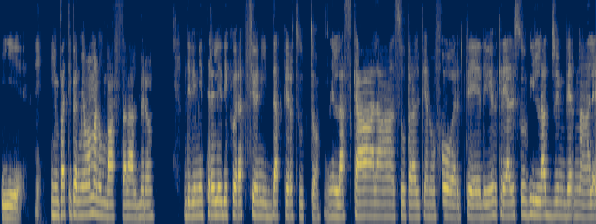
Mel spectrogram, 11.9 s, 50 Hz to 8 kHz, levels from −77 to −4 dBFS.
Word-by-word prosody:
Sì, 155 -1 +2 0.3
sì, - - -14 0.2
infatti 190 +2 +1
per 195 -2 +4
mia 185 0 +1
mamma 200 +2 +3
non 185 -2 -1
basta 165 -1 +2
l'albero. 165 +1 -1 0.6
Devi 180 0 -1
mettere 180 +1 +1
le 185 0 +4
decorazioni 180 -1 0
dappertutto, 170 -2 -2
nella 165 -1 +1
scala, 170 0 +2
sopra 170 0 -2
il 165 0 -3
pianoforte, 165 -1 -1
deve 170 +3 -1
creare 175 -1 0
il 180 - -5
suo 190 +2 -5
villaggio 180 -2 0
invernale. 175 -2 -2
175 Hz, 125 wpm, -22 LUFS, 165-180 Hz, 0.6 s, per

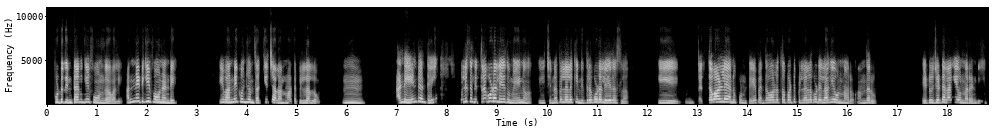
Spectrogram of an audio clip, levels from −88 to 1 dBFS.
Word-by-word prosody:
Food 290 0 +3
తింటానికి 285 +2 +3
phone 250 -3 0
గావాలి, 185 -3 -2 0.2
అన్నిటికీ 370 +3 +3
ఫోన్ 285 -2 +3
అండి. 230 -2 +2 1.0
ఇవన్నీ 285 +3 +4
కొంచెం 295 -2 +2
తగ్గిచ్చాలన్నమాట 225 -5 -1
పిల్లల్లో. 220 -3 -1 0.6
హ్మ్. 240 -2 -1 0.8
అండ్ 285 +1 +4
ఏంటంటే, 305 -6 +1 0.6
వీళ్ళకి 365 +4 +1
నిద్ర 340 +4 -1
కూడా 385 0 +6
లేదు 320 -3 +2
మెయిన్. 255 0 0 0.3
ఈ - - -6
చిన్న 225 +3 -4
పిల్లలకి 285 0 +2
నిద్ర 245 +5 -1
కూడా 290 -1 +4
లేదు 250 +1 +3
అసల. 195 -5 -10 0.8
ఈ - - +2 0.7
పెద్దవాళ్ళే 315 +9 +5
అనుకుంటే, 245 -7 -6
పెద్దవాళ్ళతో 275 +4 -3
పాటు 280 +3 -4
పిల్లలు 270 +2 -2
కూడా 280 -2 0
ఇలాగే 275 +3 +1
ఉన్నారు, 215 -7 -5 0.2
అందరూ. 220 -3 -3 1.0
ఎ - - +2
టు - - +1
జడ్ 265 +2 +2
అలాగే 275 +1 0
ఉన్నారండి. 205 -5 -5
270 Hz, 130 wpm, -22 LUFS, 230-290 Hz, 1.0 s, కూడా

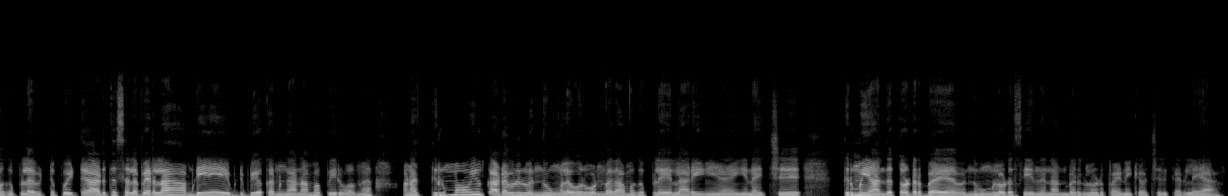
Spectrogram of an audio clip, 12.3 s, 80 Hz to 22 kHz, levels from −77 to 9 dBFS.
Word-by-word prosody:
வகுப்புல 185 -1 -1
விட்டு 190 +8 -7
போய்ட்டு, 215 0 +1
அடுத்து 230 +4 0
சில 225 -4 +3
பேர்லாம் 245 +3 +5
அப்டியே, 235 +3 +3 0.2
எப்டி 205 -1 -5
எப்டியோ 240 +6 +3
கண்காணாம 205 +3 -1
போயிருவாங்க. 200 -1 -1 0.4
ஆனா, 225 - +2 0.2
திரும்பயும் 265 +4 +1
கடவுள் 230 +4 +4
வந்து 220 +1 -2
உங்கள 195 -3 +2
ஒரு 175 - 0
9ஆம் 190 +2 -1
வகுப்புல 175 -1 -2
எல்லாரையும் 175 +2 -2 0.3
இ - - -2
இணைச்சு, 175 0 -2 0.6
திரும்பயும் 235 -3 +5
அந்த 180 -2 +1
தொடர்ப 190 +1 +2
எ - - 0
வந்து 190 +3 -3
உங்களோட 175 0 0
சேர்ந்து 180 0 -2
நண்பர்களோடு 170 0 -3
பயணிக்க 160 -1 -4
வச்சுருக்காரு, 145 -1 -8
இல்லையா? 145 -2 -2
195 Hz, 160 wpm, -22 LUFS, 175-225 Hz, 0.6 s, பேர்லாம்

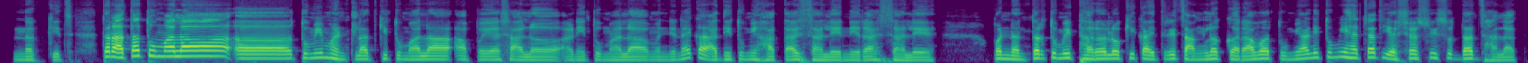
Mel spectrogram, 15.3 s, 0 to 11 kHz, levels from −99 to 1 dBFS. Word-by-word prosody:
नक्कीच. 120 -2 -11 0.3
तर 245 0 +6
आता 235 +5 +9
तुम्हाला 255 -1 +7 0.4
अ, 175 -2 +3
तुम्ही 195 +1 -3
म्हटलात 145 - -3
की 160 - -8
तुम्हाला 140 -1 -3 0.3
अपयश 130 -1 -8
आलं 120 -1 -5
आणि 120 0 -10
तुम्हाला 120 -1 -6
म्हणजे 120 0 -12
नाही 170 +8 -5
का - - +1
आधी 130 +2 -5
तुम्ही 135 -1 -8
हताश 125 +1 -6
झाले, 120 -2 -5
निराश 120 +2 -8
झाले. 110 -2 -6 0.7
पण 165 -1 +1
नंतर 145 +4 +1
तुम्ही 195 -1 -1
ठरवलं 160 +2 +1
की 185 - -7
काहीतरी 155 0 -2
चांगलं 135 +4 -1
करावं 145 +3 0
तुम्ही 145 +1 -8
आणि 185 +5 -1
तुम्ही 225 0 -3
ह्याच्यात 210 +1 +1
यशस्वीसुद्धा 175 +1 -2
झालात. 110 -1 -9
140 Hz, 140 wpm, -22 LUFS, 120-175 Hz, 0.7 s, आता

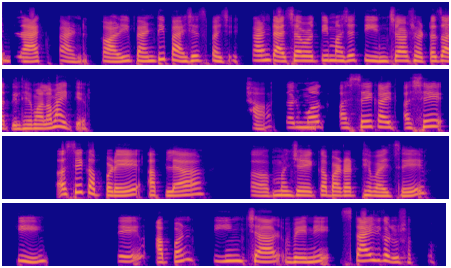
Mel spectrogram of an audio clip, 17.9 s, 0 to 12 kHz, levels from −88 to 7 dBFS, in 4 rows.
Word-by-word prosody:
Black 220 -3 0
pant 210 -3 -4 0.2
काळी 215 0 +2
pant 240 +2 +2
ही - - +5
पाहिजेच 250 -2 +2
पाहिजे, 230 -1 -3 0.2
कारण 265 +1 +3
त्याच्यावरती 245 +2 +3
माझे 250 +2 +2
3-4 245 0 +2
शर्ट 230 -2 0
जातील, 205 -5 +1
हे 210 - +2
मला 215 +1 +2
माहिती 305 -4 +1
आहे. - - -9 1.6
हां. - - -5 0.2
तर 260 0 -5
मग 275 +1 +1 0.2
असे 295 +4 -1
काही 280 -2 +1
असे 300 +6 0 0.7
असे 385 +7 +3
कपडे 220 -4 +3 0.2
आपल्या 210 +3 +1 0.6
अ, 200 -3 -4
म्हणजे 220 -1 +2
कपाटात 215 -2 +2
ठेवायचे, 200 0 0 0.4
की 275 -2 0 0.7
ते 265 -1 0 0.2
आपण 260 +10 0
3-4 280 -4 0
वेने 235 +3 +1 0.2
स्टाइल 310 +1 +3
करू 255 -6 +2
शकतो. 215 -3 -16
240 Hz, 130 wpm, -23 LUFS, 220-270 Hz, 1.6 s, ही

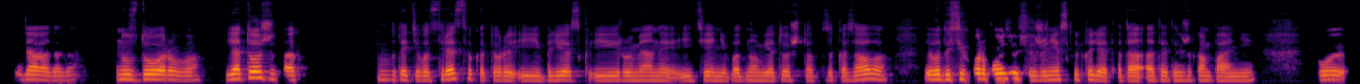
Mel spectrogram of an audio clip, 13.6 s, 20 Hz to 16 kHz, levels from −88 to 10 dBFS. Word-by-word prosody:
Да-да-да. 160 -2 -1 0.4
Ну, 175 0 +1
здорово. 165 -3 +3 0.2
Я 185 +2 +6
тоже 225 -3 +6
так 160 0 +1 0.7
вот 160 -1 -10
эти 160 -1 -2
вот 150 -2 -3
средства, 180 +3 +2
которые 145 -3 -3
и 145 -1 -4
блеск, 150 +1 -3
и 145 0 -3
румяна, 145 -1 -3
и 135 +1 -6
тени 140 0 -3
в 140 - -8
одном, 140 +1 -2
я 140 0 -1
тож 150 -1 -4
так 135 -2 -9
заказала, 160 +5 -1 0.4
и - - +3
вот 170 0 +5
до 175 - +3
сих 175 +1 -2
пор 195 -1 +6
пользуюсь 195 +2 +4
уже 155 0 -2
несколько 160 +1 -4
лет 150 -3 0
от 135 0 -7
от 140 +1 +1
этой 145 0 -3
же 150 0 -9
компании. 140 0 -3 0.6
Вы 160 0 +1
155 Hz, 170 wpm, -25 LUFS, 145-170 Hz, 0.7 s, Я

